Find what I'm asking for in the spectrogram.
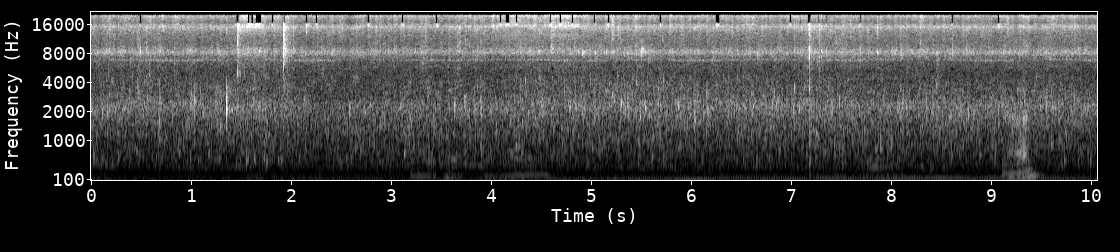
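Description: A river in Unisan, Quezon Province, flows as a steady, quiet rushing hiss throughout, with a few faint murmured sounds beneath it.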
